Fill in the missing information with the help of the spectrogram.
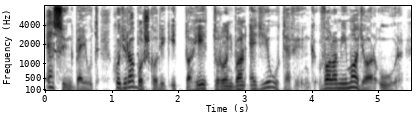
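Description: A man's voice: deep voice, a little mellow, dry recording, clean studio sound, heavily acted. Man voicing a humble, persuasive young singer. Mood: earnest. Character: clever young Hungarian man posing as a singer.

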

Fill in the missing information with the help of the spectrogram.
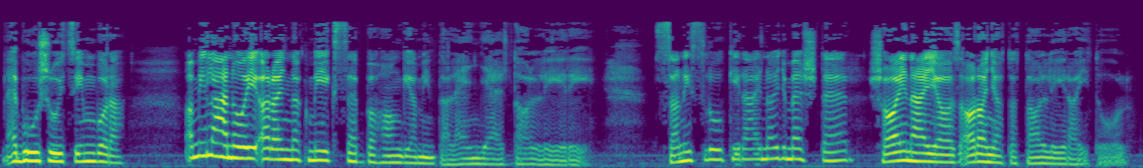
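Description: A man's voice: on the high side, sing-song. A man voicing a rowdy mercenary soldier cheering up his comrade in a hearty way. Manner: hearty, consoling.

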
